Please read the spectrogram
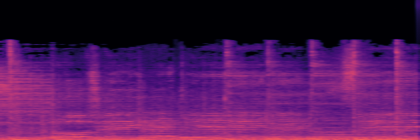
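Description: Live church worship band, with keyboard and drum kit, accompanying a group singing a Polish worship song. Cymbal crashes come about a second in and again after about three seconds.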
